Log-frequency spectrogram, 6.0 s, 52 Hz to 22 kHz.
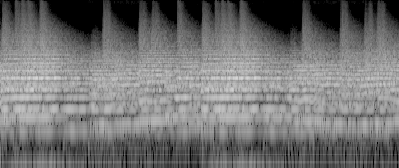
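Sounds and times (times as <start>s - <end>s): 
trumpets playing staccato: 0.0s - 5.9s.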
